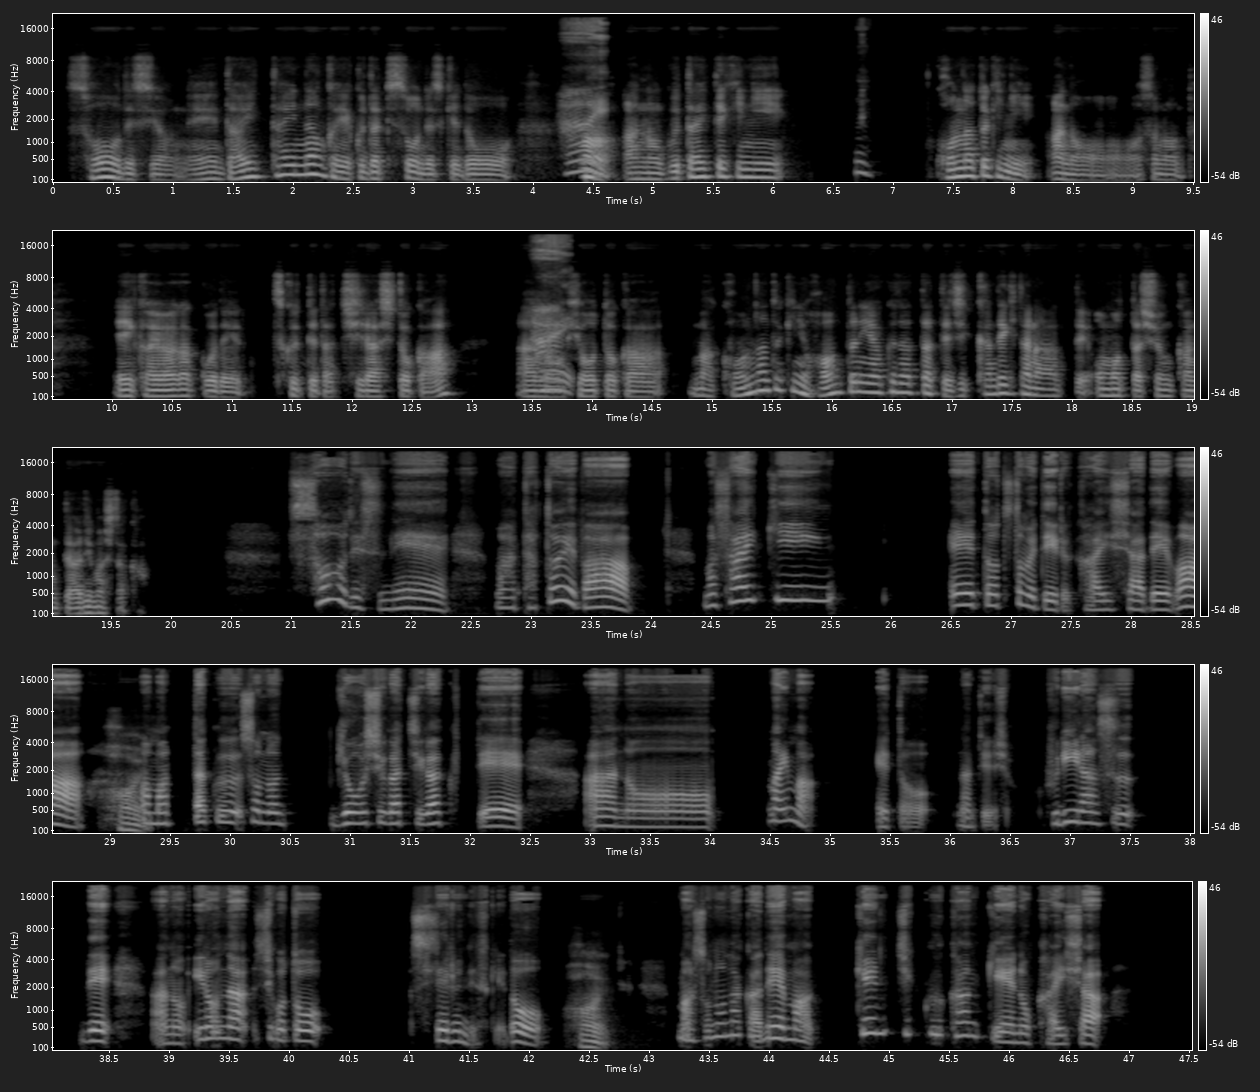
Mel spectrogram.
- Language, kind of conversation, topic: Japanese, podcast, スキルを他の業界でどのように活かせますか？
- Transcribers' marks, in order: other background noise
